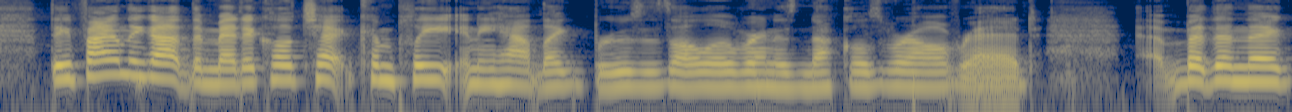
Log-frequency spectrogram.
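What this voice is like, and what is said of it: Usual voice. Nothing is said of it.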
